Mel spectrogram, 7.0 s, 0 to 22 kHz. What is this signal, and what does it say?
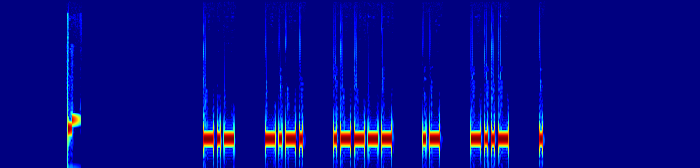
Morse code, heard as a keyed tone, about 36 wpm, spaced as for 20 wpm, 700 Hz. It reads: KC1AXE
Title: USA Call Signs - 6 Characters - 3x Character Spacing - 35wpm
